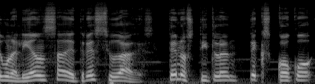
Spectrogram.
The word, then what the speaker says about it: Tenochtitlan: América que le decían Tenochtitlan ahora lo pronunció bien porque yo le decía Tenochtitlán debía haber padecido un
